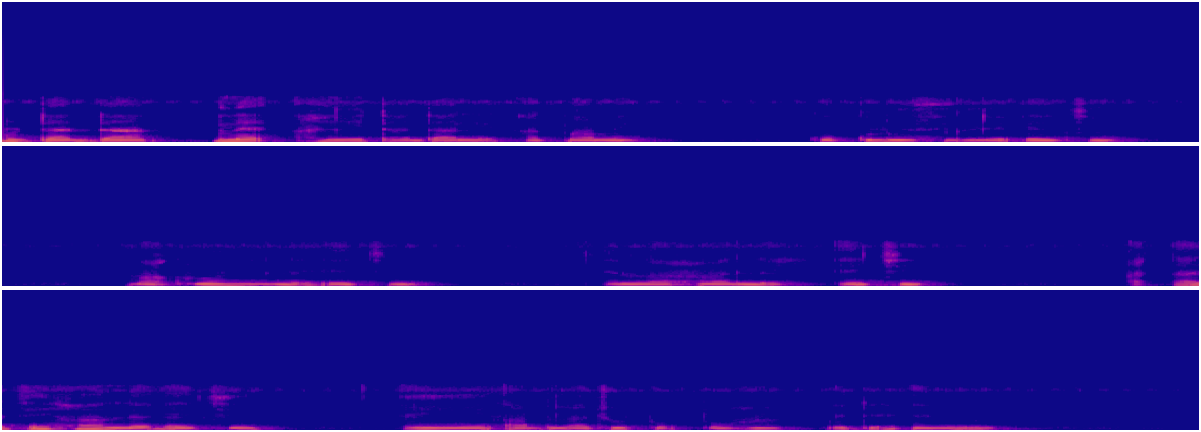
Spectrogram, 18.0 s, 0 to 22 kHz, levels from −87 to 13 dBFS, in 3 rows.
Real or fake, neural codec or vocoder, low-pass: fake; vocoder, 44.1 kHz, 128 mel bands every 512 samples, BigVGAN v2; 7.2 kHz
